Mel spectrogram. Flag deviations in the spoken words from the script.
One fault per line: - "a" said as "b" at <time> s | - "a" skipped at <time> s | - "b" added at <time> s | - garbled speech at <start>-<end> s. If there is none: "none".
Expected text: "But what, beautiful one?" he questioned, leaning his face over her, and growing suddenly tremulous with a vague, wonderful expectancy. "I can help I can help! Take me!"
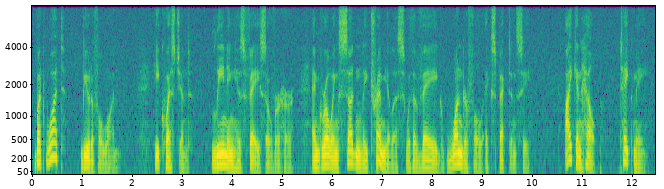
- "I can help" skipped at 11.4 s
